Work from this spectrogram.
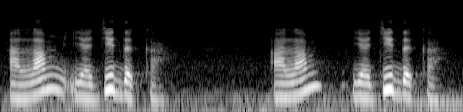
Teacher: karena berada di tengah kalimat maka ia dibaca dengan kurang mengeraskan qalqalahnya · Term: Qalqalah sugro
